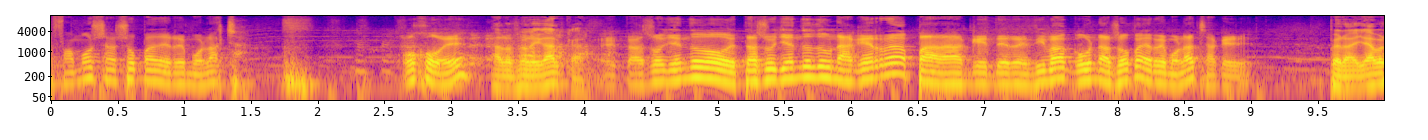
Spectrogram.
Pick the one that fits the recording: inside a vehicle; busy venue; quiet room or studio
busy venue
